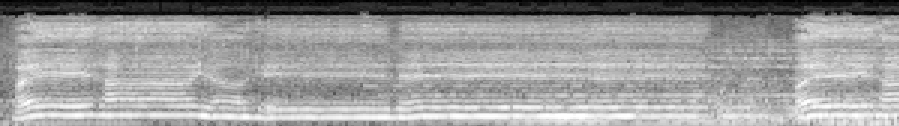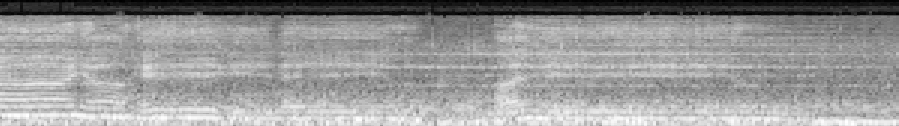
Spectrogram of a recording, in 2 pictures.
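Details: Loud chant-like music with a sustained droning voice and layered harmonies fills the whole stretch.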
